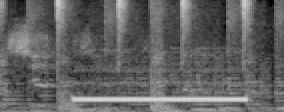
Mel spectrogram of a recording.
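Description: Telephone ringback tone of an outgoing call waiting to be answered: one long steady beep at a single pitch, starting about half a second in and cutting off just before the end. Background music with a light ticking beat runs underneath.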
